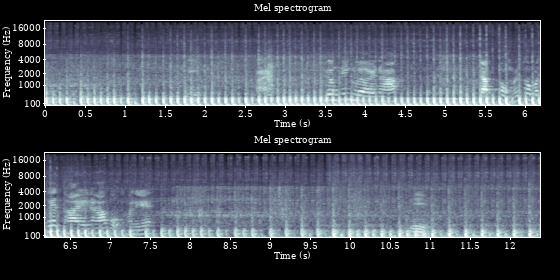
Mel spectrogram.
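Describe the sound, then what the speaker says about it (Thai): A used dirt bike with an aluminium swingarm and aftermarket exhaust is kick-started and runs, its single-cylinder engine chugging in a loud, rapid, uneven idle close by, with someone talking over it partway through. "เอามาลองฟังเสียงเครื่องกันก่อน นะครับ สตาร์ทเท้าก่อนเบื้องต้นนะครับ"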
